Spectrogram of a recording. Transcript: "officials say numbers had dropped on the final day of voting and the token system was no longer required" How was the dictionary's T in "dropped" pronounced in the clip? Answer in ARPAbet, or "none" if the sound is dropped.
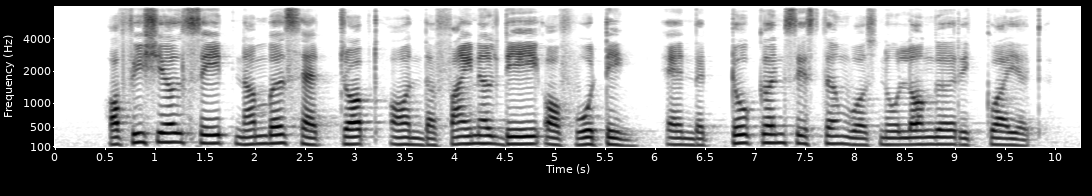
T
